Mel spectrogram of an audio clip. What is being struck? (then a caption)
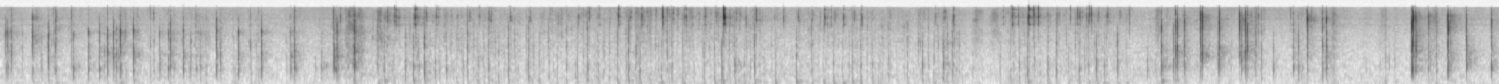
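Plastic TV remote control. Fingertips and nails, with rings on the fingers, tap and click the rubber buttons and coloured keys of a handheld black plastic TV remote with a hollow housing, and scratch along its casing. Rapid, dry, bright clicks and taps come in quick bursts throughout, with softer scratchy rustling between them and almost no ring after each click.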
